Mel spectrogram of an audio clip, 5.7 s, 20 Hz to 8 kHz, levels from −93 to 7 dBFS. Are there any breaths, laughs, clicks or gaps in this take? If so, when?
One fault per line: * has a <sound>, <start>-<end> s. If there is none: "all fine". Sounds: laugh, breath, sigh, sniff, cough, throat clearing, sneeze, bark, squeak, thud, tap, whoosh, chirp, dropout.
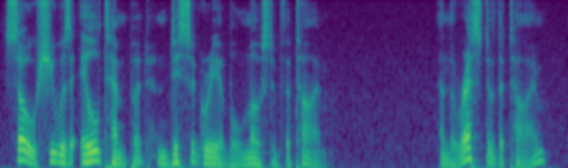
all fine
